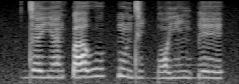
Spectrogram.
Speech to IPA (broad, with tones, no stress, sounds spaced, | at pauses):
d ɛ˨ j ɛ̃˨ k͡p a˨˦ w u˦ k͡p ũ˦˨ d i˨ ɡ͡b ɔ˨ j ĩ˨˦ ɡ͡b e˦˨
